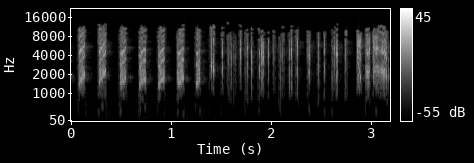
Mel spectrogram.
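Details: 'Dua Bidadari' swiftlet calling sound for luring swiftlets: a short string of about eight separate harsh chirps, then faster, overlapping twittering notes crowding together toward the end.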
